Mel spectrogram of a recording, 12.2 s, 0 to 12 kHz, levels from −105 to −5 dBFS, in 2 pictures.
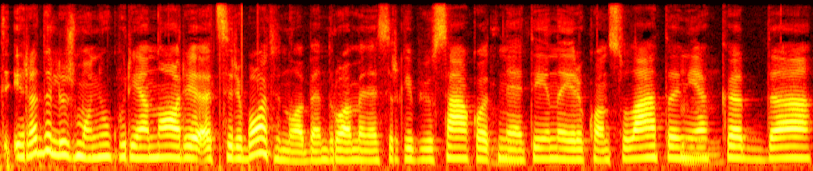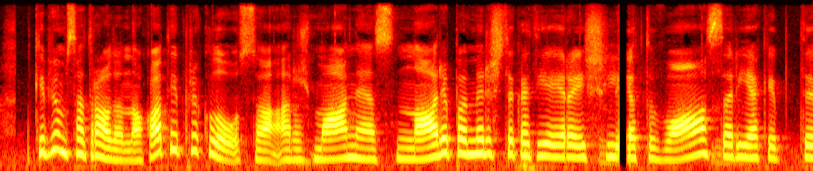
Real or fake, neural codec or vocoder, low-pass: real; none; 10.8 kHz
